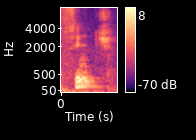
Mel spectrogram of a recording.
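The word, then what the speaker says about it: sinh: s and tangent um but these are Kosh cinch and tanch um so just as a quick pronunciation Kos seems fairly obvious the sign with the H on the end we tend to pronounce cinch and the tan with the H on the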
